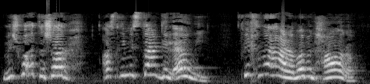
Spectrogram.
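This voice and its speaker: A woman voicing a restless, cheeky young male servant with an Egyptian accent, chattering fast and excitedly. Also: extremely high pitch, voice pushed up, full character voice. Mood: hurried. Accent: Egyptian Arabic. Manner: excited rapid chatter, running commentary.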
